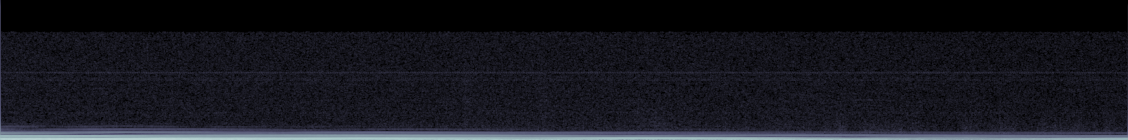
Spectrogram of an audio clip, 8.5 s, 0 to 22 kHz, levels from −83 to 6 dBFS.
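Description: No technical faults can be heard at any point in this music clip; the signal stays continuous and intact throughout.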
